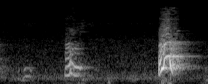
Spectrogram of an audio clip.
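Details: Pattu, a Labrador Retriever, reacts while the leash goes missing with two abrupt barks, one soft and one louder and rougher, spaced about a second apart between murmured human speech.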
